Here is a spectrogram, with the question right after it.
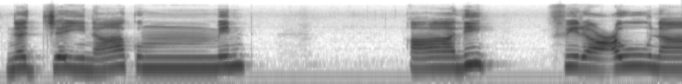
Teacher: میم ساکن ہے، اس کے بعد یہ دوسری میم ہے، تو ہم اس پہ غنہ کریں گے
